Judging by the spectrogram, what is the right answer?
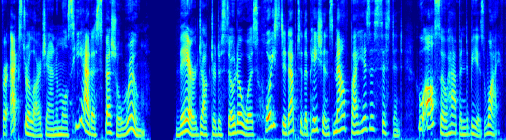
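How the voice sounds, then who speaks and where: A woman hosting a children's storytime, reading a picture book aloud in an expressive narrating style. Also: lowish voice, moderate pace. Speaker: children's storytime host and reader.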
